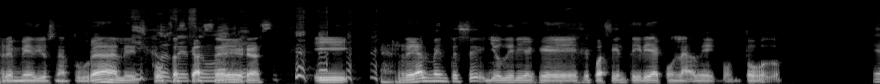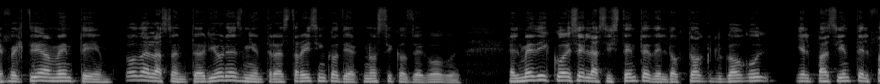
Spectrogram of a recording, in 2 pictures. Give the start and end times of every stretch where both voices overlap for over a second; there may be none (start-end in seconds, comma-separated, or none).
1.3-2.6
